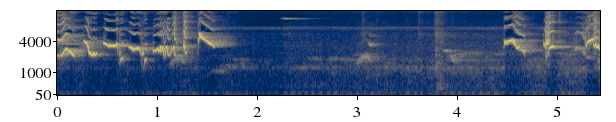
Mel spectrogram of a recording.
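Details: {'text': 'Oriental magpie-robin in prolific song imitating Javan myna: a fast burst of warbled, squeaky notes, then a quiet pause with soft low murmuring, then another bright burst of shrill chirps.'}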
